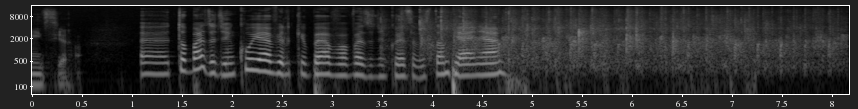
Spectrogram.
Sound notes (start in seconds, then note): 5.0 applause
